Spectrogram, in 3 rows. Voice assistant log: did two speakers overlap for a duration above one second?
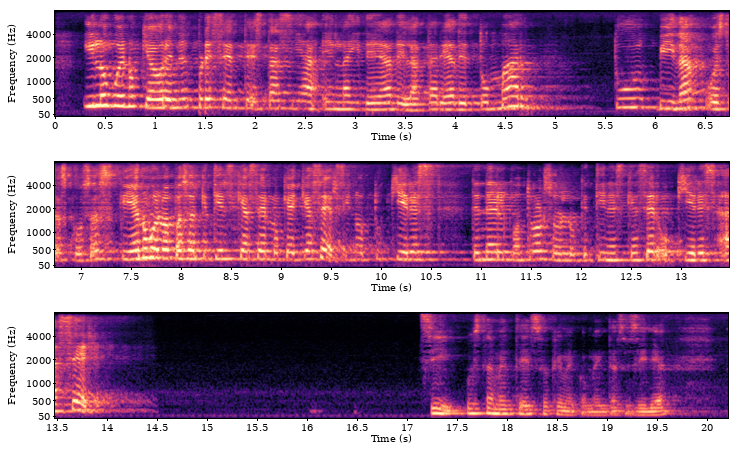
No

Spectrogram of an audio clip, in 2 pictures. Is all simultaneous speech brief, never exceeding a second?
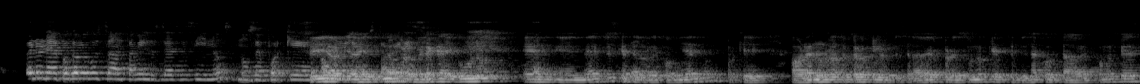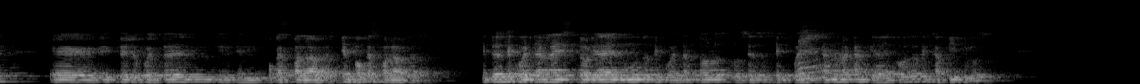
No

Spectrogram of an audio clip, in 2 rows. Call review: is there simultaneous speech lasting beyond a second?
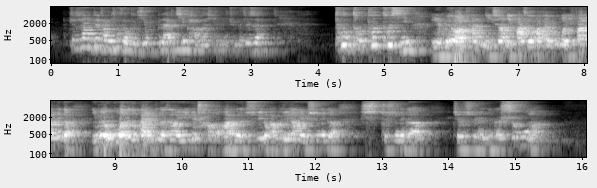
No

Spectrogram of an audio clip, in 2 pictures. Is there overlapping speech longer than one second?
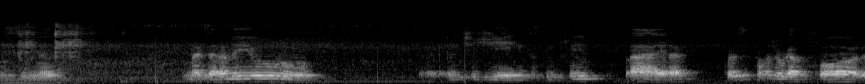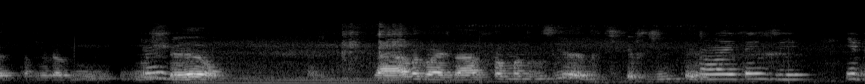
No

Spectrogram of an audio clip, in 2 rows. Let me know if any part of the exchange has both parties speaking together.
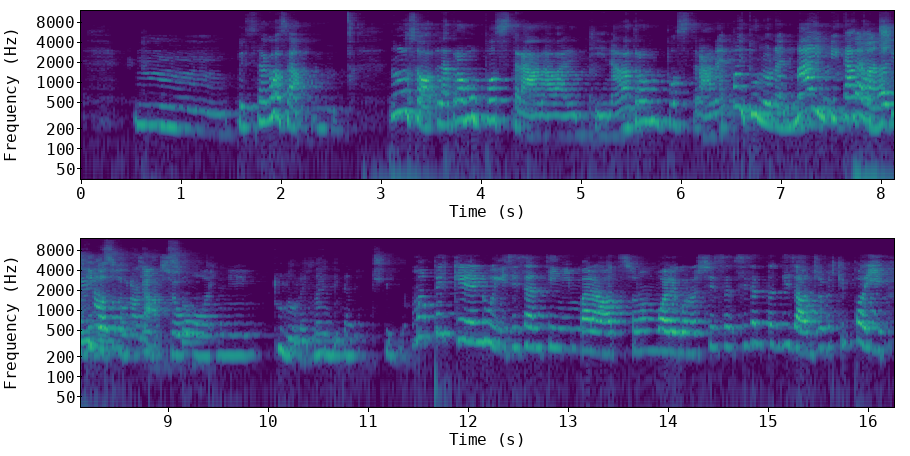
Yes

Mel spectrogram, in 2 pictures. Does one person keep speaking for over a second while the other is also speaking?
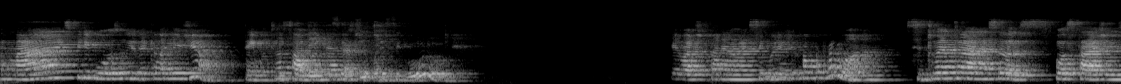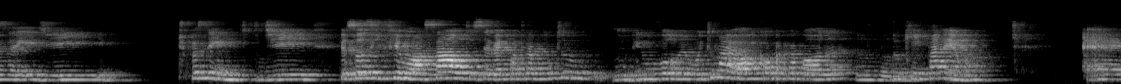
Yes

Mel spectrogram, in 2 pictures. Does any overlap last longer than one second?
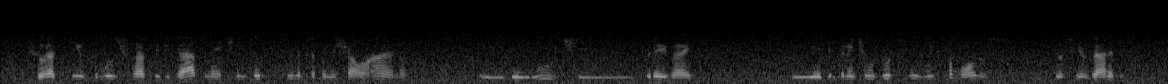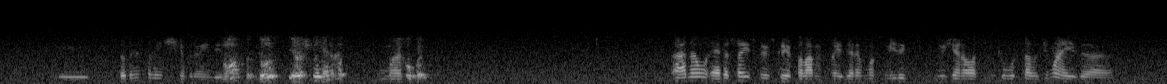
No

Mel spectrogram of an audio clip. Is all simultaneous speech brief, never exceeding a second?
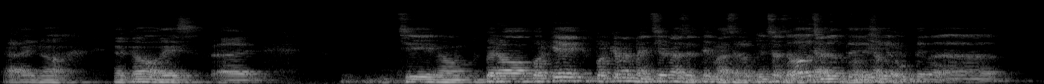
No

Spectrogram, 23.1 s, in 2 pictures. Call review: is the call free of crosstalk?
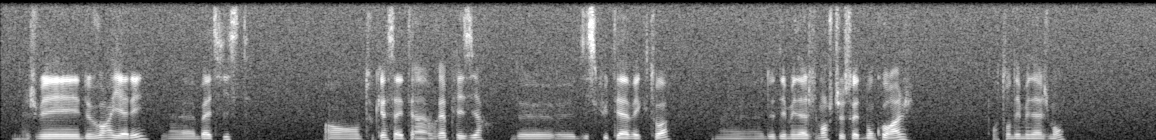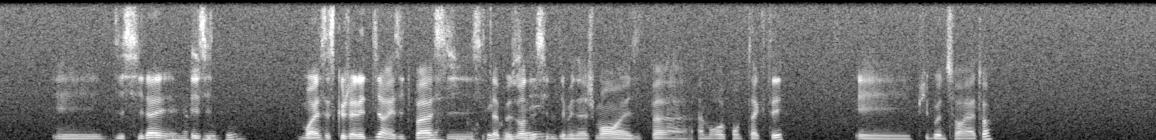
No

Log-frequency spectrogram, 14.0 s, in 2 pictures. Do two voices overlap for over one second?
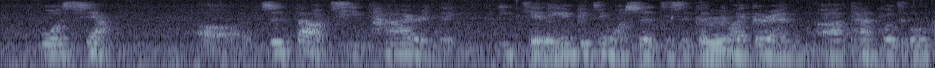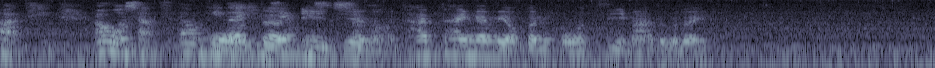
Yes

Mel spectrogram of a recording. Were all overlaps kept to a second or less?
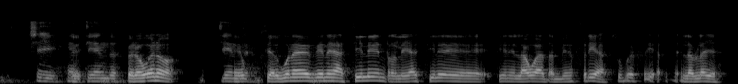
Yes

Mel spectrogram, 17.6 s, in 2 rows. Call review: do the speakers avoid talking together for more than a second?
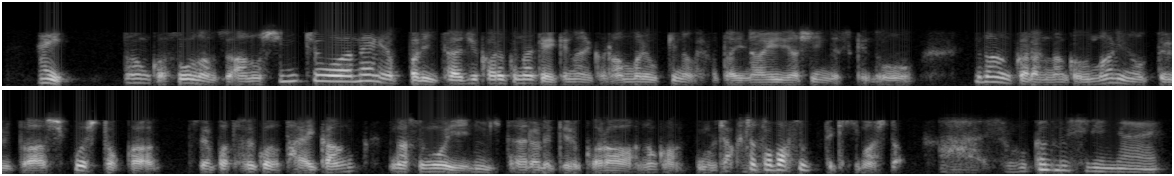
Yes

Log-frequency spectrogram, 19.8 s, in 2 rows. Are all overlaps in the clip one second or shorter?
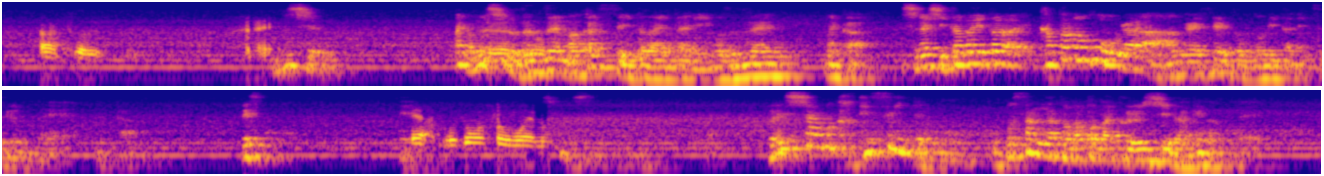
No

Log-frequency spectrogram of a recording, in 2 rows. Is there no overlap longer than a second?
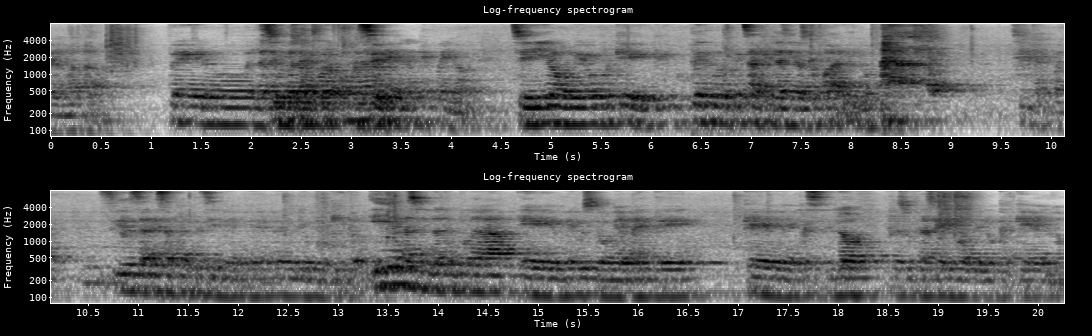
No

